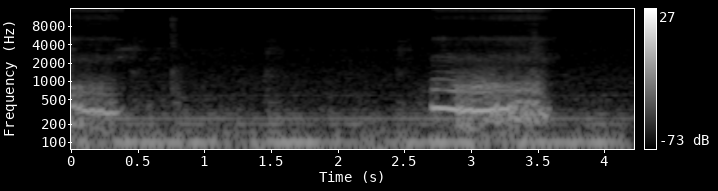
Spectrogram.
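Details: Sleeping cat snoring, two raspy breath sounds with a brief tonal buzz, separated by a pause, over a constant low background hum indoors.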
